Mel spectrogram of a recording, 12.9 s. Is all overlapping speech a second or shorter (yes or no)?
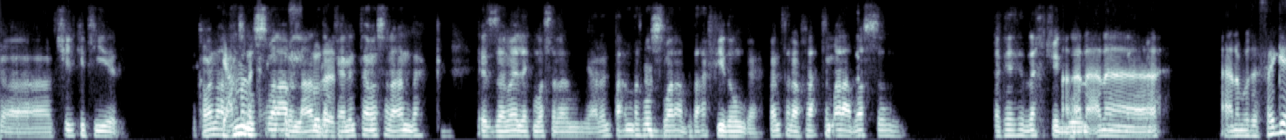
no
